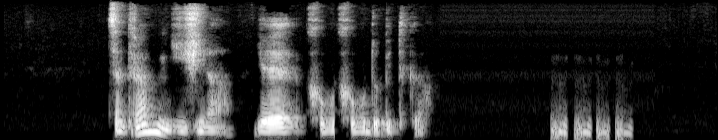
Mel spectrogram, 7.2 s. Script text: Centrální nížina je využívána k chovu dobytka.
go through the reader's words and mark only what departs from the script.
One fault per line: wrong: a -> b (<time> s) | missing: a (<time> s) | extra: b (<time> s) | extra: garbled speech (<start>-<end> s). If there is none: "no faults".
wrong: využívána -> chovu (3.1 s)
